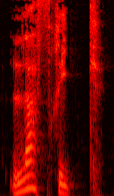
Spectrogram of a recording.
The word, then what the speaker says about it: Afrique: L'Afrique, same thing here. Final E, it's only the K at the end that you will hear. L'Afrique, okay?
